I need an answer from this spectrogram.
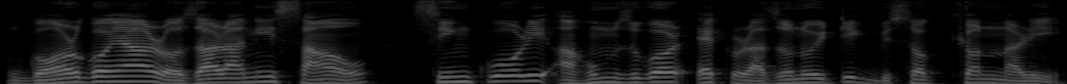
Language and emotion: Assamese, neutral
